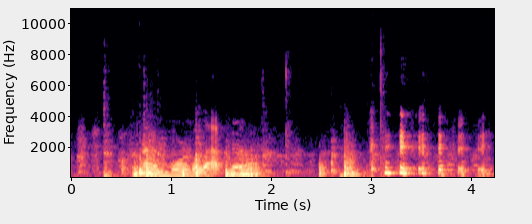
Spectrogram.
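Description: A young child's voice: wordless vocal sounds, then breathy laughter in short quick bursts near the end.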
